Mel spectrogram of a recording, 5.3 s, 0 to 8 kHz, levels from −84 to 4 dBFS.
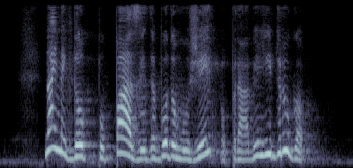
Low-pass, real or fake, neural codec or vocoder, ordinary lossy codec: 7.2 kHz; fake; codec, 16 kHz, 1.1 kbps, Voila-Tokenizer; none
